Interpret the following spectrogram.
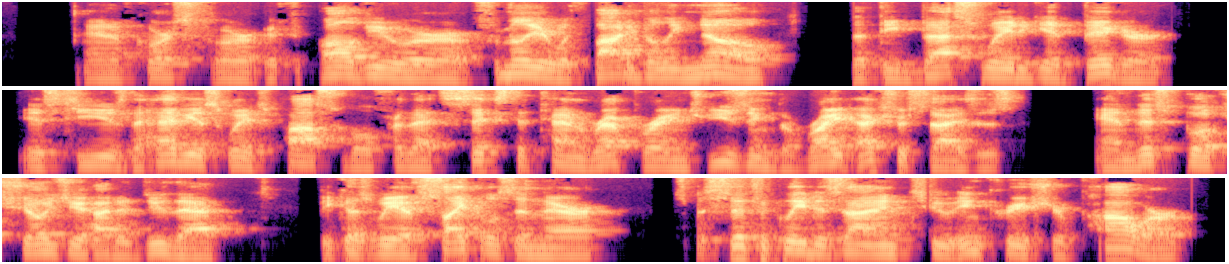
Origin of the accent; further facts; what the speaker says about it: Chicago, Illinois, United States; who was a big idol of mine when I was growing up in Chicago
